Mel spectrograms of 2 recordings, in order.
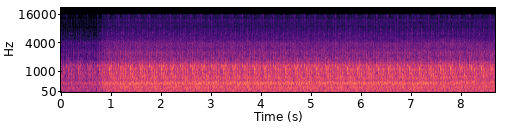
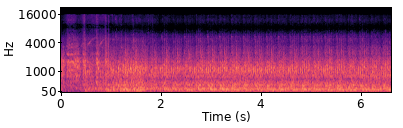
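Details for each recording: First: Hino J08C diesel engine started for checking: catches within a second and settles into a steady, even idle with a regular beat and no knocking: normal idle. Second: Hino J08C diesel truck engine with reported power loss and oil coming from the exhaust (cylinder five suspected) cranks and catches, then a heavy, uneven knock pounds under idle about three to four times a second; piston damage suspected.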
